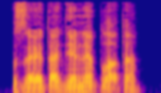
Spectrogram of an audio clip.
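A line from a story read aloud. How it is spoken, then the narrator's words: Firm, knowing voice. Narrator (Russian): произнес Пако твердым голосом, ибо хорошо знал, с кем имеет дело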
